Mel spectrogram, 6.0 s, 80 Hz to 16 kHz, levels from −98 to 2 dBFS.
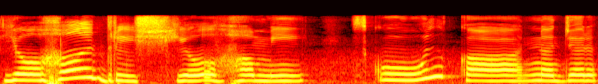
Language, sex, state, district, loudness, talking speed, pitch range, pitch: Hindi, male, Punjab, Fazilka, -15 LUFS, 60 wpm, 235-260 Hz, 240 Hz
